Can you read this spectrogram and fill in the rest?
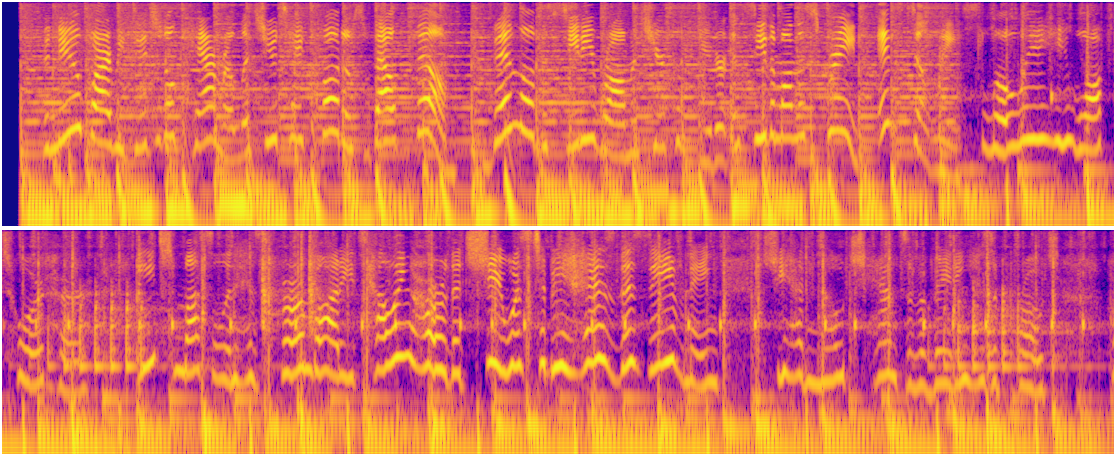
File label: Commercial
